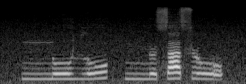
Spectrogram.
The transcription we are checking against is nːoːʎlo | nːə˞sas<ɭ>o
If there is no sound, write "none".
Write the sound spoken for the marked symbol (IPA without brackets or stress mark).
ɭ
